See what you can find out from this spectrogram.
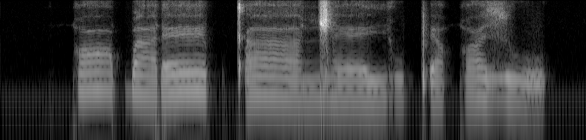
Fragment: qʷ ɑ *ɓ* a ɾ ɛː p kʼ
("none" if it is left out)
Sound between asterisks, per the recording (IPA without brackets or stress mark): ɓ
